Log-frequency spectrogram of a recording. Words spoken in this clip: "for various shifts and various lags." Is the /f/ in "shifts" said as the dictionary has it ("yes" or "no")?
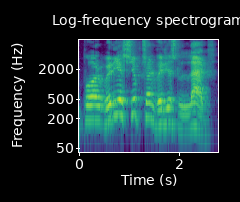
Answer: no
